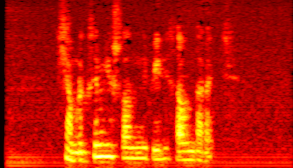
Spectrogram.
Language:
Chuvash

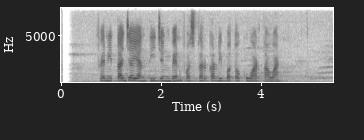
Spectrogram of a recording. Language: Sundanese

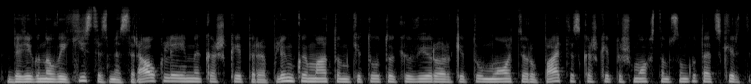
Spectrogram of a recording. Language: Lithuanian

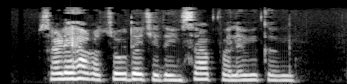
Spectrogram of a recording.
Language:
Pashto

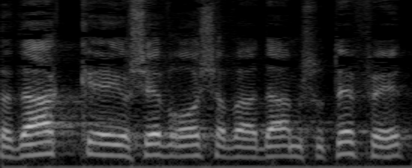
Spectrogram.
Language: Hebrew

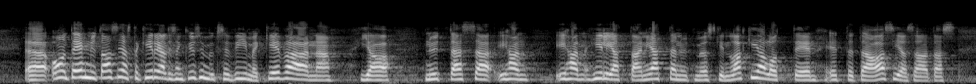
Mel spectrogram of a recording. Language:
Finnish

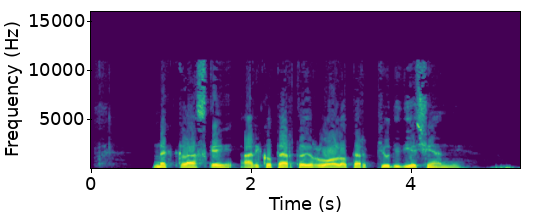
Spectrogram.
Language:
Italian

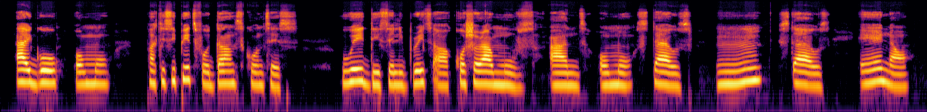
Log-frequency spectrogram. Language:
Nigerian Pidgin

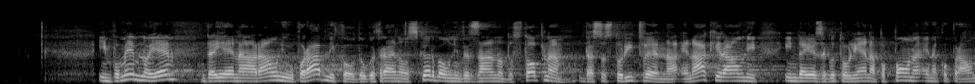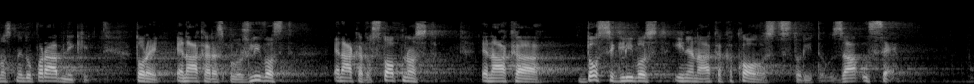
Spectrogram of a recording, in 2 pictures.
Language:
Slovenian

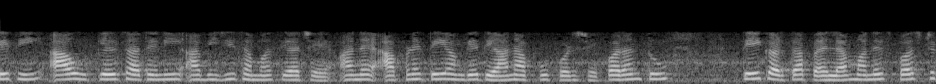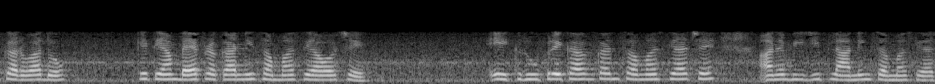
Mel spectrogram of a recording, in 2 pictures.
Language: Gujarati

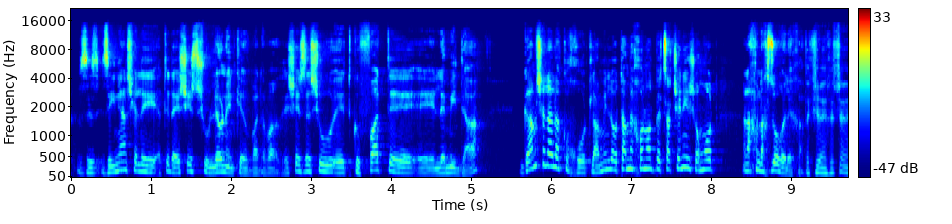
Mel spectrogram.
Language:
Hebrew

